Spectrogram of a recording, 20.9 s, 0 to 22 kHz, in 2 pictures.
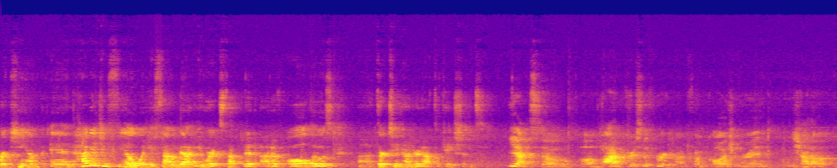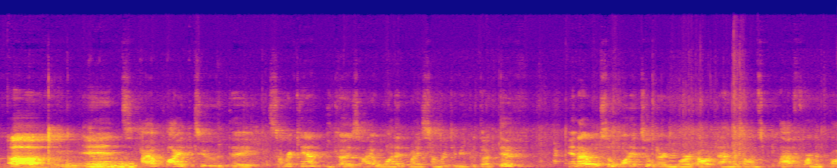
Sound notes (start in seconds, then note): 10.3 audience member clapping; 11.1 audience chuckling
